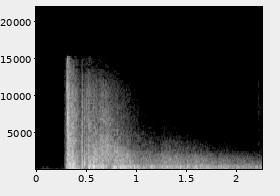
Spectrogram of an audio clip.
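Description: A single shot from a .30-06 bolt-action rifle about a quarter second in. Its loud report is followed by a long rolling echo that fades slowly over the next second and a half.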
